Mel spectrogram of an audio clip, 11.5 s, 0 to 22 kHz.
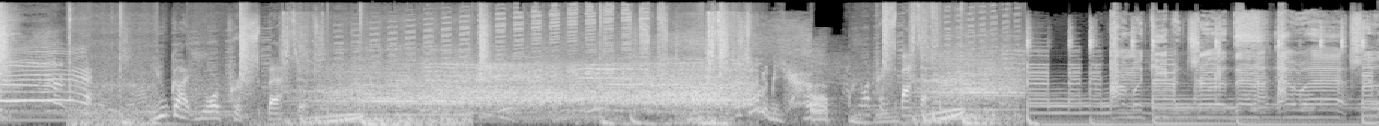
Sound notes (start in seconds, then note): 0.0 hip hop music; 3.7 audience cheers; 7.1 hip hop music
